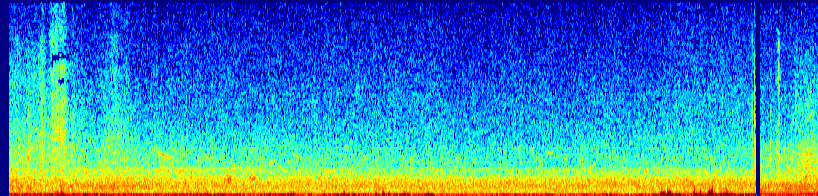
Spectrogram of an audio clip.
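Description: Wind buffeting an outdoor microphone: a steady low rumble that swells irregularly, with stronger gusts about ten seconds in, before the sound cuts off abruptly near the end.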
